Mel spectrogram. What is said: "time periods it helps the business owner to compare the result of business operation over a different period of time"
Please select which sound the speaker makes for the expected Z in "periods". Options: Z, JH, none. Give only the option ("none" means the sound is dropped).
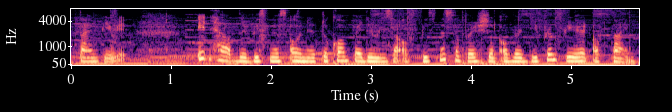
none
